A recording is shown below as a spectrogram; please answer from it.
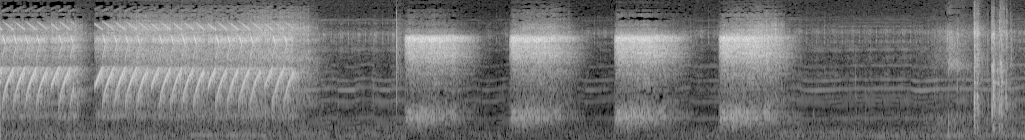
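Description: Toy remote-control robot's electronic sound effects from its small built-in speaker: a fast warbling trill for about three seconds, broken once about a second in, then four short harsh blasts about a second apart. Its sound has become distorted, as the owner says.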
